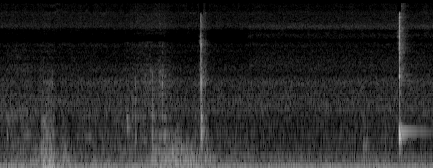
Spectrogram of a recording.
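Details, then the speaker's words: Honeywell water heater gas control valve that flashes a blue error and shuts off: quiet, then two sharp clicks about two seconds apart. The valve solenoids are switching normally and the pilot lights. "you're going to hear a second click if you don't hear two clicks I'm not saying that your control board is faulty"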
